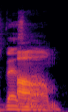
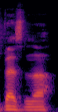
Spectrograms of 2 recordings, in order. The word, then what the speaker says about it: Vesna: Yeah, it's Vesna. Yeah, say it again. So a lot of people who don't know how to pronounce it, they just call her, but the pronunciation is Vesna.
